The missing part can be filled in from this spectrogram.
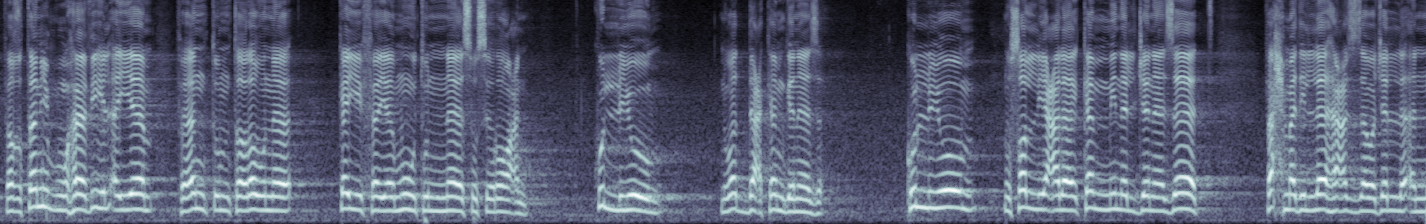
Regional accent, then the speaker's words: Egypt; اللهم اجعل بلدنا مصر بلداً آمناً مطمئناً سخاءً رخاءً، وسائر بلاد المسلمين.

